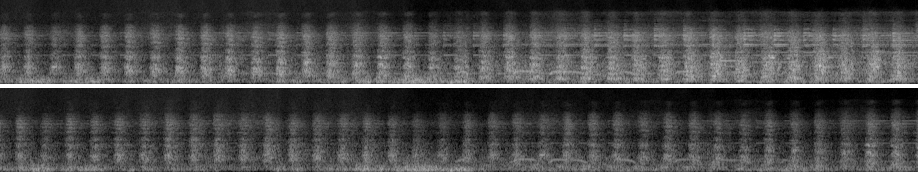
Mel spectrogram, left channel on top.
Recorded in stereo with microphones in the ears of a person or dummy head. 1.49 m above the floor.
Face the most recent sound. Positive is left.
turn(degrees=55)  # may be behind; listen again after turning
